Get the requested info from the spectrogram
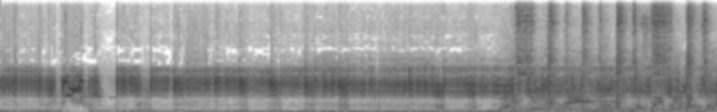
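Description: Live rock band playing loudly: drums and a driving, repeating low guitar line. About eight seconds in, the cymbals hit harder and a higher guitar line comes in.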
